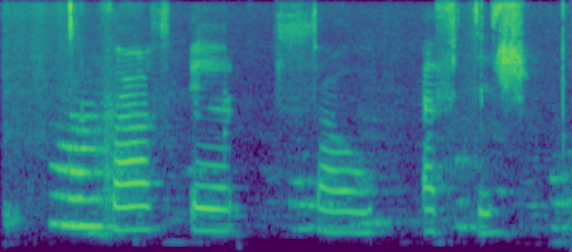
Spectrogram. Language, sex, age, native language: Icelandic, female, 8, Icelandic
